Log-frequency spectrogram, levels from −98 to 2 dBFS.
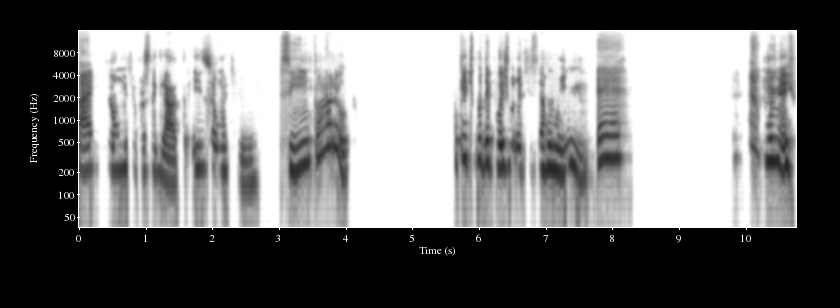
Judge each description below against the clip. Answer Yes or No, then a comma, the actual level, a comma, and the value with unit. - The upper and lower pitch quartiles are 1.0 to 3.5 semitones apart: No, average, 4.2 semitones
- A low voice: No, high, 225 Hz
